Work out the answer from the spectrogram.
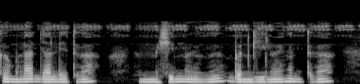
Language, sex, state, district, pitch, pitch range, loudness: Wancho, male, Arunachal Pradesh, Longding, 120 Hz, 115-125 Hz, -18 LUFS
